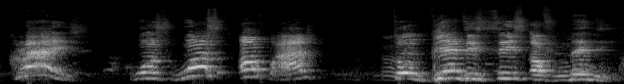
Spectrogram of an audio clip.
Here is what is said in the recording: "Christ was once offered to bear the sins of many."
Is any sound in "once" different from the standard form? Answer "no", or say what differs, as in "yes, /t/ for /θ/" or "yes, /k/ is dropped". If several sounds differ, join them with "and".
yes, /n/ is dropped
